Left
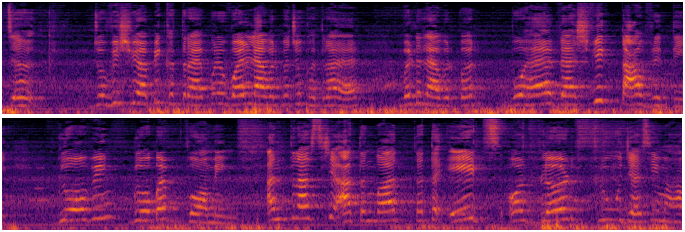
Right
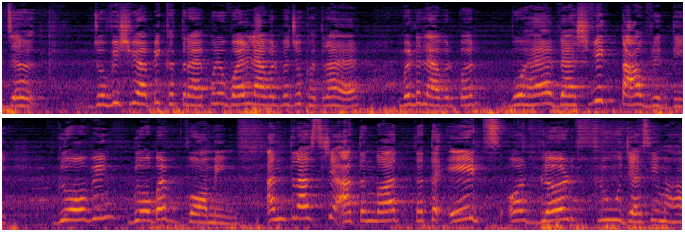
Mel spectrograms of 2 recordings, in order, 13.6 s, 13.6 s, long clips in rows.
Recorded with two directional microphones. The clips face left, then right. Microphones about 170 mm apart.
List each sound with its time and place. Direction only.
0.1 s a woman's voice: 60° right (ahead or behind)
